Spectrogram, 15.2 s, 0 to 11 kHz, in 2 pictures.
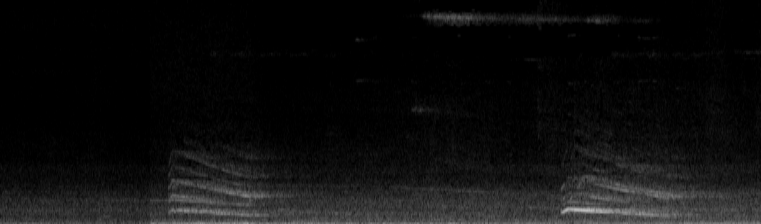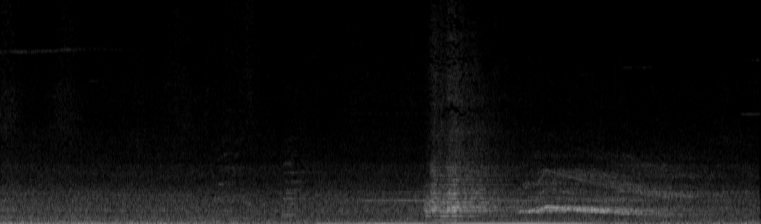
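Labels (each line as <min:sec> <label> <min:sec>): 0:00.0 A continuous mix of car engines, footsteps, and scattered voices in a big city. 0:15.2
0:01.5 A distant siren and car engine sound echoing before fading. 0:02.8
0:04.5 Metallic scraping sound of a car turning tightly. 0:08.5
0:05.5 A loud and distinct siren of an emergency vehicle. 0:07.0
0:10.3 A car horn sounds faintly from afar. 0:11.0
0:11.8 A large vehicle horn blares loudly. 0:12.7
0:12.5 Warning beeps of a large vehicle reversing, slow, rhythmic, and high-pitched. 0:14.5
0:12.8 A loud and distinct siren from an emergency vehicle. 0:14.8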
